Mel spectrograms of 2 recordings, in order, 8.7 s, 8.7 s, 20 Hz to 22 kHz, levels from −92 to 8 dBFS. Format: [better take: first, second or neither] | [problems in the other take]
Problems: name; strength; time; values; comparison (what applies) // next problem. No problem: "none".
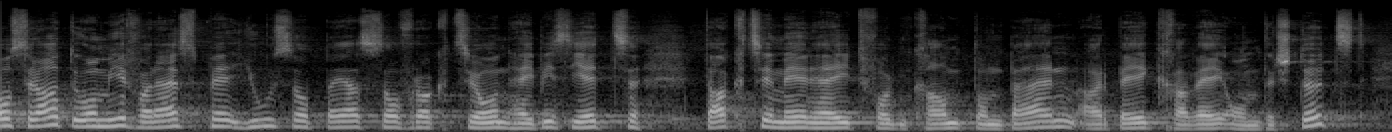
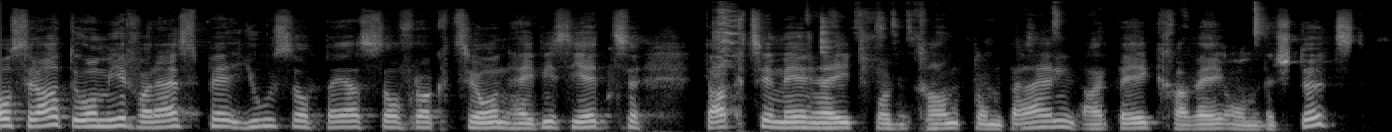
first | noise reduction (neural mask model Resemble Enhance denoiser)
